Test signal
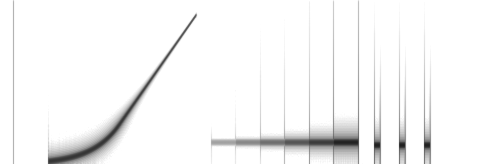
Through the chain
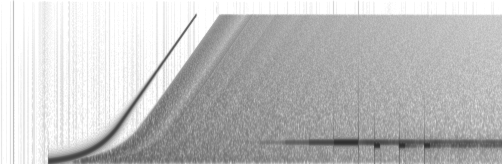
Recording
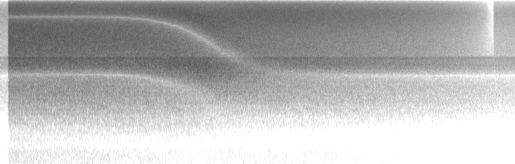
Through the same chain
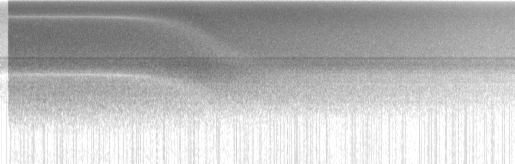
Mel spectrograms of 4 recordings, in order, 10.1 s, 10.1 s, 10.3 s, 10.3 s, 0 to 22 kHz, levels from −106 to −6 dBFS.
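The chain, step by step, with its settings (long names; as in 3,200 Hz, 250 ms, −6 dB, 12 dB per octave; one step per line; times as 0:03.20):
surface crackle 34 per second −48 dBFS
feedback delay with all-pass diffusion 647 ms, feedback 79%, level −11.5 dB
level −5.5 dB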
